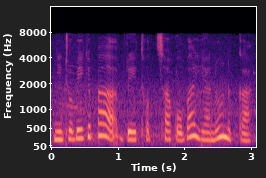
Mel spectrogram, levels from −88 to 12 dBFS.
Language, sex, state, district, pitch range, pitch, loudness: Garo, female, Meghalaya, North Garo Hills, 205-275 Hz, 225 Hz, -13 LUFS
